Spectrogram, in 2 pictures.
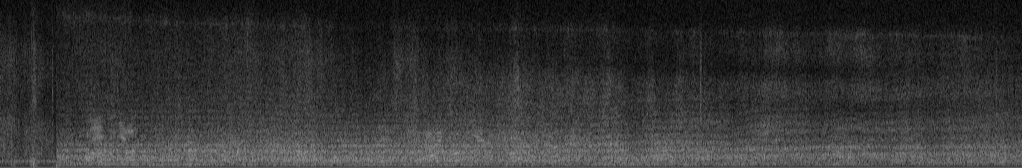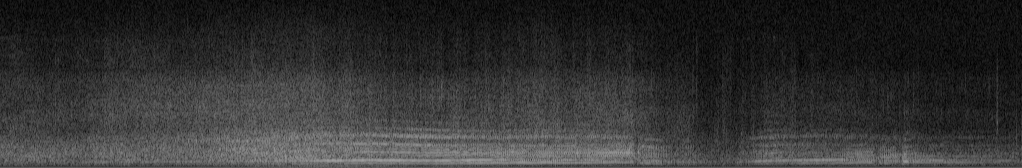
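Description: Rally car engine running hard at high revs. Its pitch climbs to the loudest point a little past the middle, drops sharply, then climbs again near the end.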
